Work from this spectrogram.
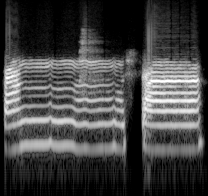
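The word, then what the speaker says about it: تَنْسَىٰ: Kemudian fala tansa ikhfa ya tansa dia pengucapannya samar, lidah berada di tengah-tengah, lidah tidak nempel ke langit-langit, bukan tansa, ini kurang tepat. Tansa, tansa. Silakan Nek diulang kembali Nek.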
